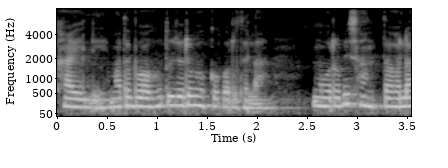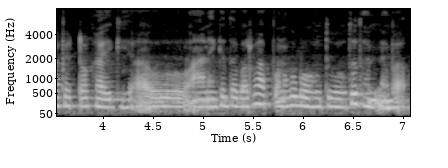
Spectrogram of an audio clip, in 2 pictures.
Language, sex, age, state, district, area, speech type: Odia, female, 45-60, Odisha, Nayagarh, rural, spontaneous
